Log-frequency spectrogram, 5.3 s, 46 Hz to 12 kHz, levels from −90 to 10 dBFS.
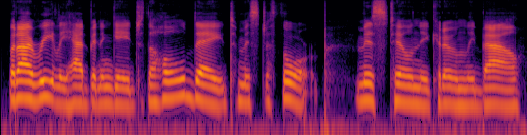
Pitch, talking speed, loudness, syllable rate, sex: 175 Hz, 195 wpm, -22 LUFS, 5.0 syllables/s, female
